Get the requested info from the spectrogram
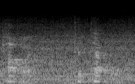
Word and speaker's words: Popocatépetl: It's called Popocatépetl.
